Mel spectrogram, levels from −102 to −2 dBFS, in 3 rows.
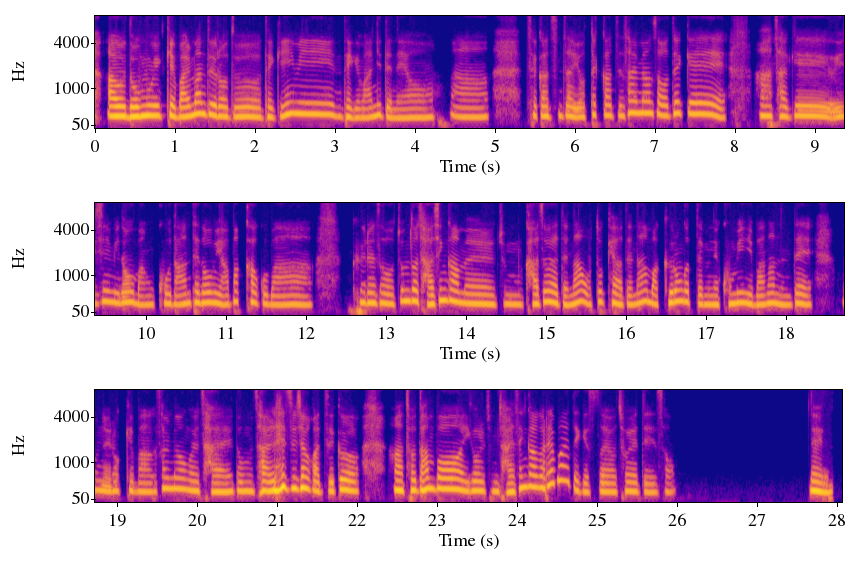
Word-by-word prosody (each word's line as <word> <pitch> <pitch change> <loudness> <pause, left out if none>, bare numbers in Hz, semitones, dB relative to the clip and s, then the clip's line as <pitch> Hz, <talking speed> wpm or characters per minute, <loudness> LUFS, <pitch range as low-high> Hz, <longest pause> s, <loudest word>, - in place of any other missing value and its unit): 아우 225 0 +7
너무 220 +3 +6
이렇게 230 +1 +2
말만 225 +7 +3
들어도 215 -4 +1
되게 205 +2 -3
힘이 270 -1 +1
되게 200 -2 -1
많이 205 +5 -1
되네요. 195 0 -3 0.2
아. 205 -2 -4 0.5
제가 225 -2 -2
진짜 220 +2 -3
여태까지 230 +2 -4
살면서 285 -3 0
되게 265 -4 0 0.4
아 230 -1 0
자기 215 0 -4
의심이 230 +1 0
너무 240 0 +1
많고 195 +2 -4
나한테 215 +4 -2
너무 230 0 +1
야박하고 215 +1 -4
막 190 0 -4 0.5
그래서 230 -3 -1
'좀 265 +3 -1
더 270 0 +3
자신감을 215 -3 0
좀 200 0 -5
가져야 225 +4 0
되나? 205 +6 -1
어떻게 235 +1 -4
해야 200 -3 +1
되나?' 210 +7 -2
막 210 -5 -2
그런 250 +3 +2
것 250 -1 -2
때문에 195 -1 -2
고민이 220 +1 0
많았는데, 195 0 -2 0.4
오늘 215 -2 -1
이렇게 205 0 -4
막 190 0 -4
설명을 250 -4 0
잘 190 0 -1
너무 200 -1 -1
잘 205 +4 +3
해 275 +7 +10
주셔 260 +1 +4
가지고 205 +1 +1 0.4
아 220 -2 +5
저도 220 +1 +2
한번 245 -2 +4
이걸 210 0 0
좀 195 +1 -5
잘 185 -1 -1
생각을 285 0 +2
해 360 - +3
봐야 445 +1 -1
되겠어요, 190 - -3
저에 200 +2 -2
대해서. 180 0 -8 1.7
네. 195 -5 +5
215 Hz, 295 characters per minute, -22 LUFS, 200-240 Hz, 1.7 s, 해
